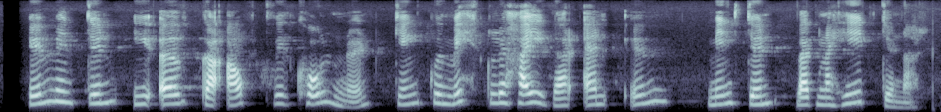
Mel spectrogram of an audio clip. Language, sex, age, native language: Icelandic, female, 60-69, Icelandic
